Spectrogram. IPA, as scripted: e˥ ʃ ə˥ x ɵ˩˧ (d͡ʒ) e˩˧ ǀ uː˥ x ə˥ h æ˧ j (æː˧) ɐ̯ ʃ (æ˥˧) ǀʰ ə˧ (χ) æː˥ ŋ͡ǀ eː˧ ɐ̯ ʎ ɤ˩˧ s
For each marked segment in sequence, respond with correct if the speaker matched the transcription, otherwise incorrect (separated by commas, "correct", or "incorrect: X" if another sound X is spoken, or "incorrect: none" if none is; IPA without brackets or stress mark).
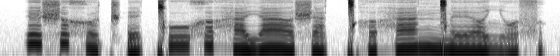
incorrect: t͡ʃʼ, incorrect: æː˥˧, incorrect: æ˧˩, incorrect: h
